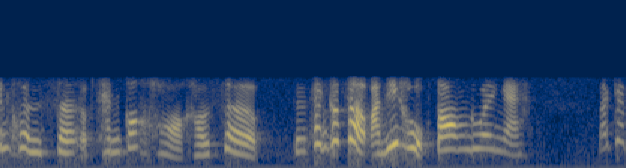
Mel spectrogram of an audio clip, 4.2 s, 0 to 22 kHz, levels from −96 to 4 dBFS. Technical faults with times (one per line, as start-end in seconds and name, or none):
0.46-0.58 lost AMR speech frames
2.00-2.09 lost AMR speech frames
